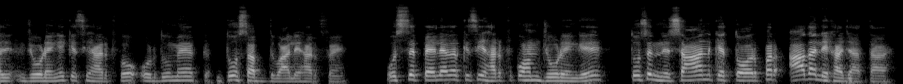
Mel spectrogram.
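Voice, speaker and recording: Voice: medium pitch, sharp tone. A teacher giving a patient, step-by-step Urdu writing lesson, sounding out each letter while writing it.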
